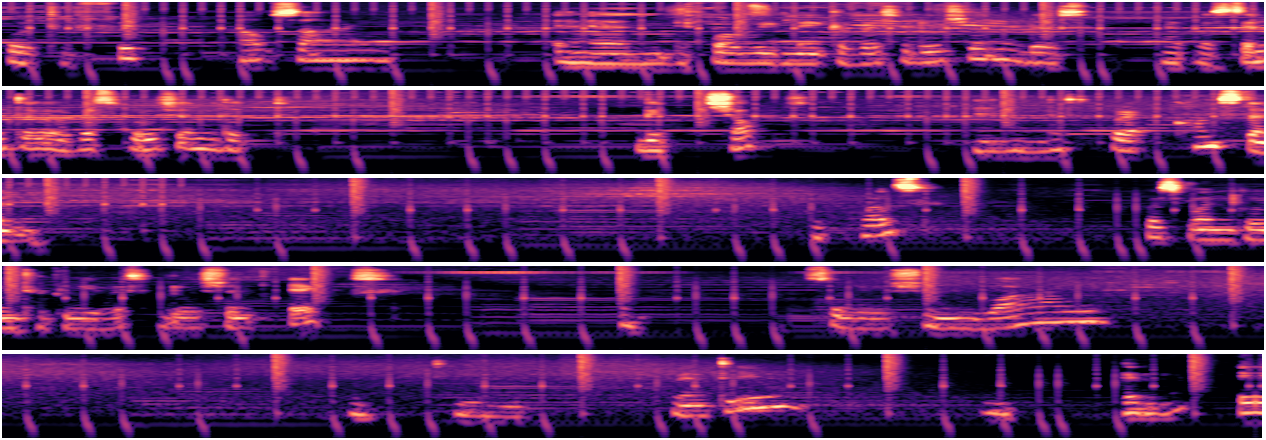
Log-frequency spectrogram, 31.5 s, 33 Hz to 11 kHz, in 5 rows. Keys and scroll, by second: 3.2 Tab, 10.4-11.6 typing, 18.6-20.0 typing, 21.9-22.6 typing, 26.1-27.4 typing, 28.5 typing, 29.6-30.9 typing.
